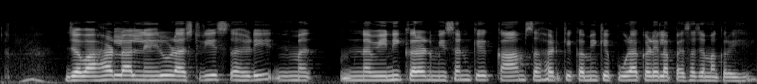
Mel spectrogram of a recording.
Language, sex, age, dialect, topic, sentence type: Magahi, female, 18-24, Western, banking, statement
